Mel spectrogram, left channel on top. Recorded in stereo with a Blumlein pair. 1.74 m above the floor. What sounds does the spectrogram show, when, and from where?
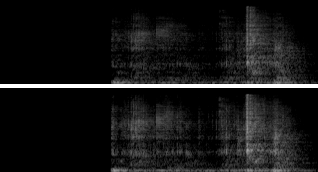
1.1 s sawing: 25° right, 9 m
